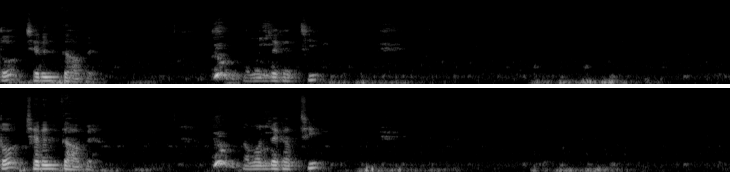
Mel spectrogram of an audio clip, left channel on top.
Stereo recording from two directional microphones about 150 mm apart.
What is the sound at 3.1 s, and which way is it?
Speech, 90° right.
